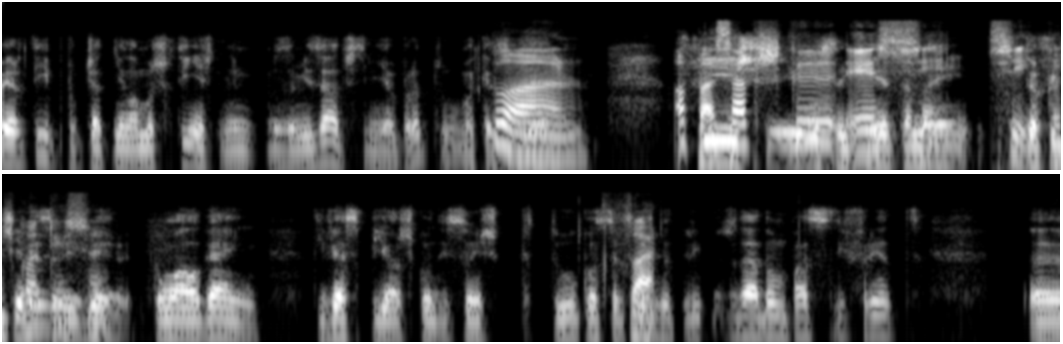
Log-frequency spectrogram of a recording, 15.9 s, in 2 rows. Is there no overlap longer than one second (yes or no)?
no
